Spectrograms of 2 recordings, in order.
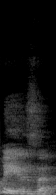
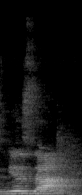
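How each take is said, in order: First: The stress is on the first syllable. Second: The stress is on the last syllable. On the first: The speaker calls it right. "Eu falo mesa" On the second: The speaker calls it wrong. "se fosse mesa, eu, preciso, eu colocaria acento"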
